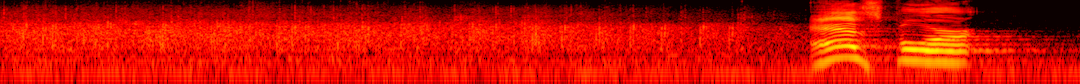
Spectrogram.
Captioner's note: applause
